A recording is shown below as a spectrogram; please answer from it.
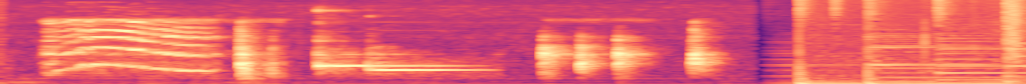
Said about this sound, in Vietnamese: tiếng boost trên Yahoo Messenger gợi nhiều cảm xúc hơn tiếng ping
